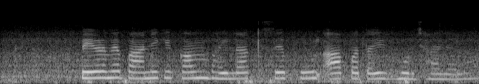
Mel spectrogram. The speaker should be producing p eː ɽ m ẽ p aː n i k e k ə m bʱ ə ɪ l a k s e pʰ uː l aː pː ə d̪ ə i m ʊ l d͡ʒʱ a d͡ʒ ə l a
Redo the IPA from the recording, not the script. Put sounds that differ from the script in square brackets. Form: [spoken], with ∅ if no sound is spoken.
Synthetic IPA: p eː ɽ m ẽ p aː n i k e k ə m bʱ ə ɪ l a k s e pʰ uː l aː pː ə [t̪] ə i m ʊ [ɾ] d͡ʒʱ a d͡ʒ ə l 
